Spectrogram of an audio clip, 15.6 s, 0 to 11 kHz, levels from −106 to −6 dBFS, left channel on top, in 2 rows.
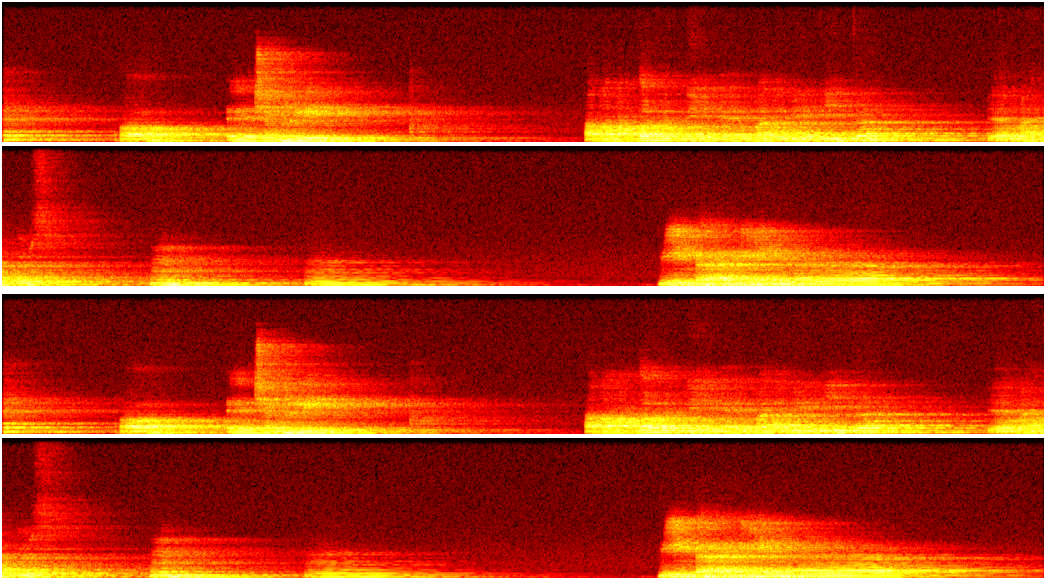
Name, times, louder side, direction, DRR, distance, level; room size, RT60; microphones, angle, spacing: voice 1, 0.9-1.2 4.4-6.6 7.4-8.3 10.1-10.5 10.8-10.9 13.5-14.4, equal, 20° left, -6 dB, 1.4 m, -20 dB
voice 2, 1.7-2.5 8.9-9.2 12.7-13.8, equal, 5° right, -8 dB, 1.0 m, -18 dB
12.0 x 7.4 x 2.2 m, 2.4 s
head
